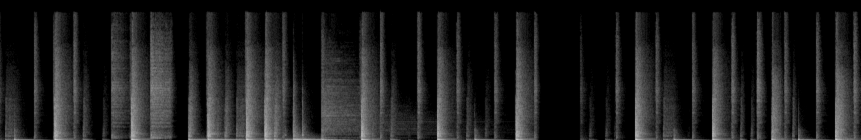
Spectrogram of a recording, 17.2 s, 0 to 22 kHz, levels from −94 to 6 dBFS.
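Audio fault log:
10.73–11.62 s, call audio freeze: The music halts and a short tail of the last sound fades into about 0.81 s of silence. It then resumes exactly where it stopped, with nothing lost. Delayed packets likely emptied the jitter buffer, adding a gap.
14.79–16.64 s, jitter buffer speed-up: The music plays at about 132% speed with unchanged pitch, so it sounds hurried and the tempo stops being steady. The receiver trimmed many tiny pitch-period slices, roughly 0.7 s in total, to shrink an overfull buffer.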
